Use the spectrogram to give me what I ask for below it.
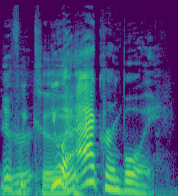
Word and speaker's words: Akron: You an Akron boy. Akron. AK Run. AK Ron. That's how they say it.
